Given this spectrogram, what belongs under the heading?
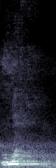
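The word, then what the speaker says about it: רוּחַ: Kata dalam bahasa Ibrani-nya adalah ruah. Ruah? Ya, benar. Tenggorokan kita harus benar-benar bersih di akhir pengucapan.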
